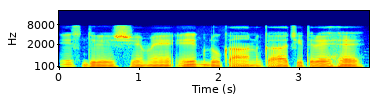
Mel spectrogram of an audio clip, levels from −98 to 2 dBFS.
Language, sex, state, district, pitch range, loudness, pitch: Hindi, male, Jharkhand, Ranchi, 90-105 Hz, -18 LUFS, 95 Hz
